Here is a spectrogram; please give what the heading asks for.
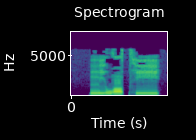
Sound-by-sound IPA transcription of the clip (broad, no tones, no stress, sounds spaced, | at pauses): m i w ɔ t̪ʰ i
